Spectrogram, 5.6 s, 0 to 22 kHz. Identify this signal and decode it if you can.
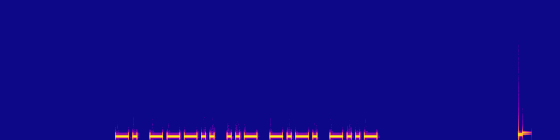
Morse code, heard as a keyed tone, about 28 wpm, 700 Hz. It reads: N8UCX
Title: USA Call Signs - 5 Characters - 2x Character Spacing - 28wpm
